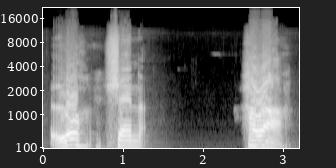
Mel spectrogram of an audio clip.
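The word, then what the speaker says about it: lashon hara: And so what happened was that Gehazi, again, the evil speech, or lo shen hara, as it is pronounced in Hebrew, the evil speech not only gossip.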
